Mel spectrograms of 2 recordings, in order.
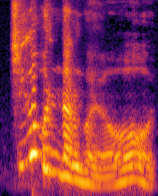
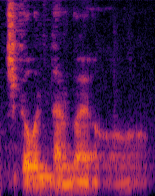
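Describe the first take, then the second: First: Punched-out loud pronouncement; emphatic verdict. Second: Very low, soft echo; hushed repeat. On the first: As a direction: proclaim it forcefully, pitch sweeping down. Preacher proclaims the verdict, then repeats it. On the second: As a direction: drop right down in pitch and volume. Same verdict repeated as a low echo. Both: Real, not acted.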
